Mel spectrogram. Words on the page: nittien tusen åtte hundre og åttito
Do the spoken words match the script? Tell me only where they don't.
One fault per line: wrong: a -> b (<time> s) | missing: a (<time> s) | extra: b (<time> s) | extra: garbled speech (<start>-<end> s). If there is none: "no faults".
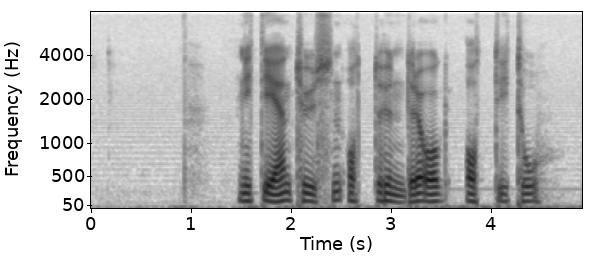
no faults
